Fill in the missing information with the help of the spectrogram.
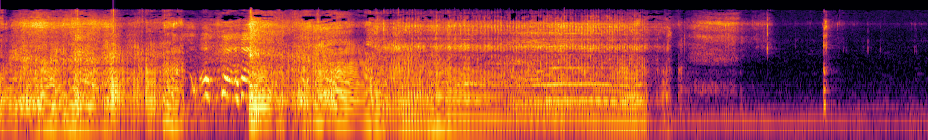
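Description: A man blowing raspberries against a baby's skin, a loud buzzing lip noise with a few short breaks that stops about six and a half seconds in, leaving only a couple of small clicks.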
